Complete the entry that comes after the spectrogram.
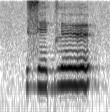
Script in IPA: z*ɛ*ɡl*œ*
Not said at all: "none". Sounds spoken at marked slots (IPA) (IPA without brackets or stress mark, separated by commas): ɛ, œ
